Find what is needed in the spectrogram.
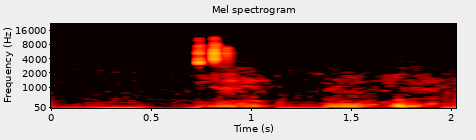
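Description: Near silence, with one faint, short double click about three-quarters of a second in, from computer use at the desk.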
